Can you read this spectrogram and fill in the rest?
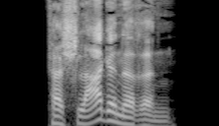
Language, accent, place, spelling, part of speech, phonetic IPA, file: German, Germany, Berlin, verschlageneren, adjective, [fɛɐ̯ˈʃlaːɡənəʁən], De-verschlageneren.ogg
- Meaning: inflection of verschlagen: 1. strong genitive masculine/neuter singular comparative degree 2. weak/mixed genitive/dative all-gender singular comparative degree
